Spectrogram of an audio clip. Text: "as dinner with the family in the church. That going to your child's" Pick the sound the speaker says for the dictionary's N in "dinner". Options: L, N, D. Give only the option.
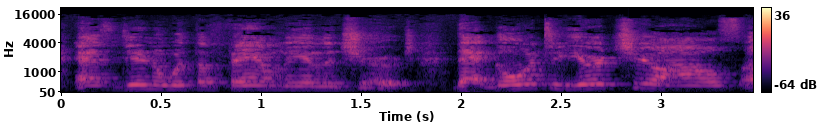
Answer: L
